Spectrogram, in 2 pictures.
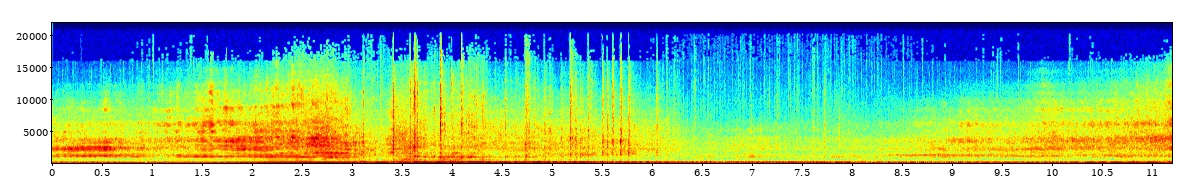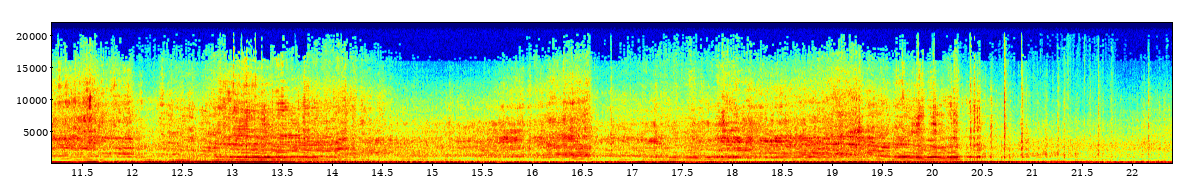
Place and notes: Lillingstone Dayrell with Luffield Abbey, UK - british motorcycle grand prix 2016 ... moto three ...
moto three qualifying ... Vale ... Silverstone ... open lavalier mics clipped to wooden clothes pegs fastened to sandwich box on collapsible chair ... umbrella keeping the rain off ... it was very wet ... associated sounds ... rain on umbrella ... music coming from onsite disco ... weather was appalling so just went for it ...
